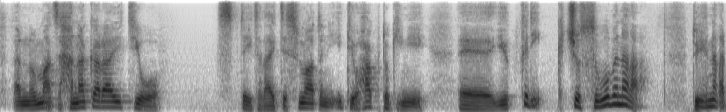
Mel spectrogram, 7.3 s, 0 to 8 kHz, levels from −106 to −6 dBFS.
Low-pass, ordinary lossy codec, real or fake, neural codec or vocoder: 7.2 kHz; none; fake; codec, 16 kHz, 0.5 kbps, X-Codec, WavLM features, trained on Multilingual LibriSpeech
